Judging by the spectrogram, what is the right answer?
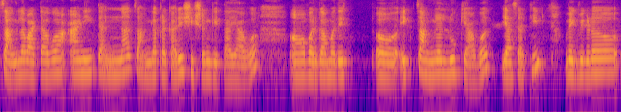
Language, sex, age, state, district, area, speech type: Marathi, female, 45-60, Maharashtra, Akola, urban, spontaneous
